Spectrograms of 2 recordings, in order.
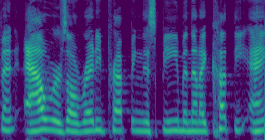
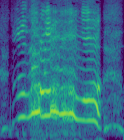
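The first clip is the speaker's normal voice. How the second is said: high, loud drawn-out holler; wild mock scream; 13 semitones higher, 9 dB louder than usual. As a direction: holler like a road-rager out the window. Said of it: "I do this".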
